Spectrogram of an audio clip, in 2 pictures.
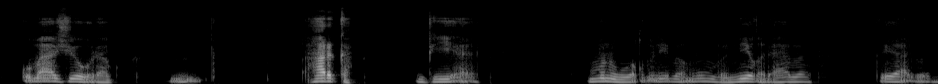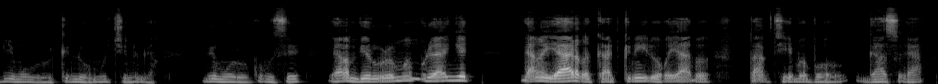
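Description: From start to finish the speech carries plainly audible HE-AAC compression, likely at a low bitrate around 20 kbps. The treble above the coded band is rebuilt from copied lower bands, so s sounds come out gritty and lispy, and nothing survives above about 14.9 kHz.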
